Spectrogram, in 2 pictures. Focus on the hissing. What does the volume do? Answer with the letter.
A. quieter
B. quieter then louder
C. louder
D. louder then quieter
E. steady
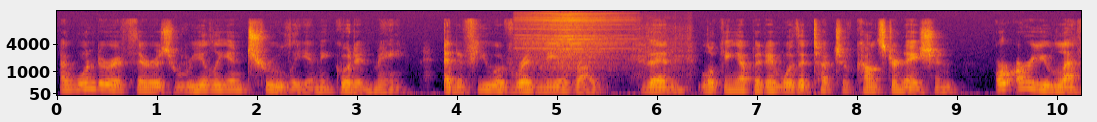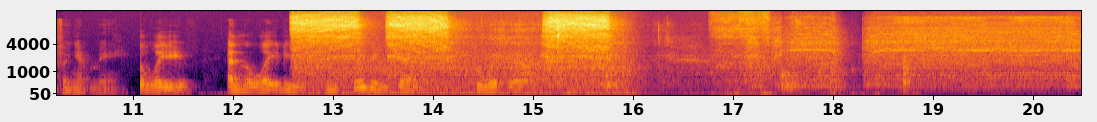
A.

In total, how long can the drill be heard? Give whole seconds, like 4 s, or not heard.
5 s.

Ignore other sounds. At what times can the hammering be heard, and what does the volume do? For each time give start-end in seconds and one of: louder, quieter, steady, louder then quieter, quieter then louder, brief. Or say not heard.
not heard.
